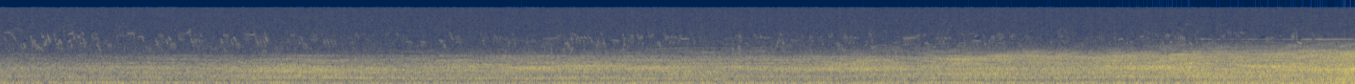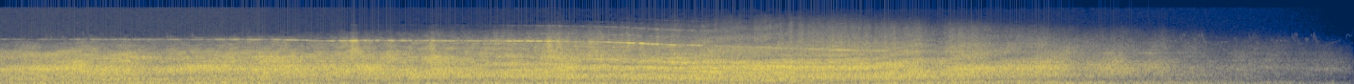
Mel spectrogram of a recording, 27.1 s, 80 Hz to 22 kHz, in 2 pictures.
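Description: Mitsubishi F-2B fighter's single F110 turbofan engine on landing approach, growing louder as the jet closes in. A high whine falls in pitch as it passes, and the sound fades quickly near the end.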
